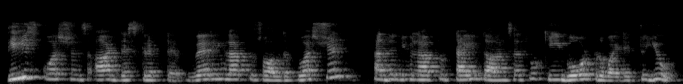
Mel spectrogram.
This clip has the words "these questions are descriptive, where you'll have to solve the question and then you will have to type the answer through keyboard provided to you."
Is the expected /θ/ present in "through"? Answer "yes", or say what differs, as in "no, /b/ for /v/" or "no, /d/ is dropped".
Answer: no, /t/ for /θ/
